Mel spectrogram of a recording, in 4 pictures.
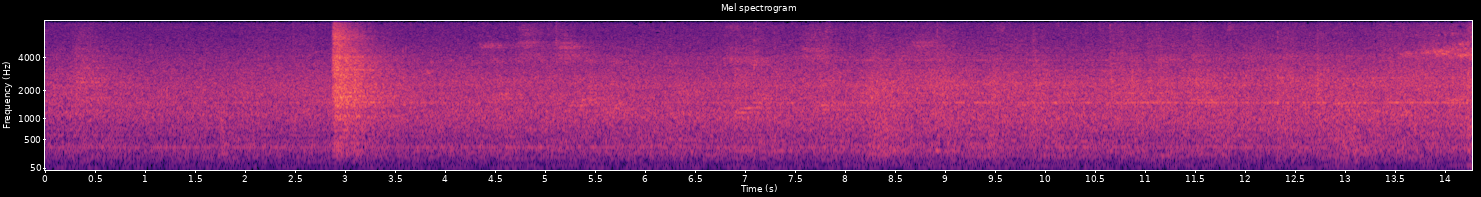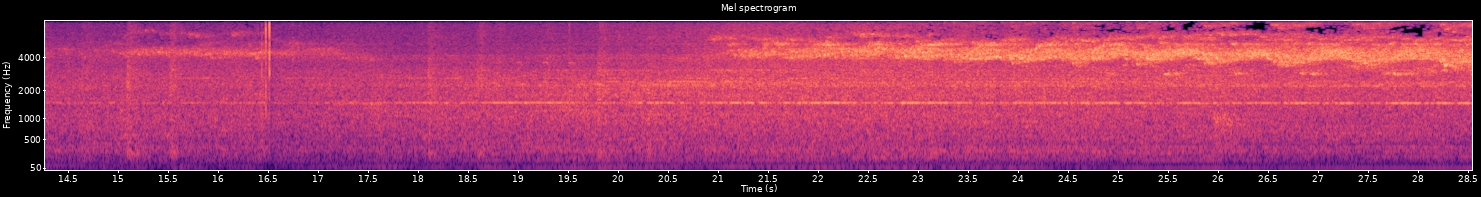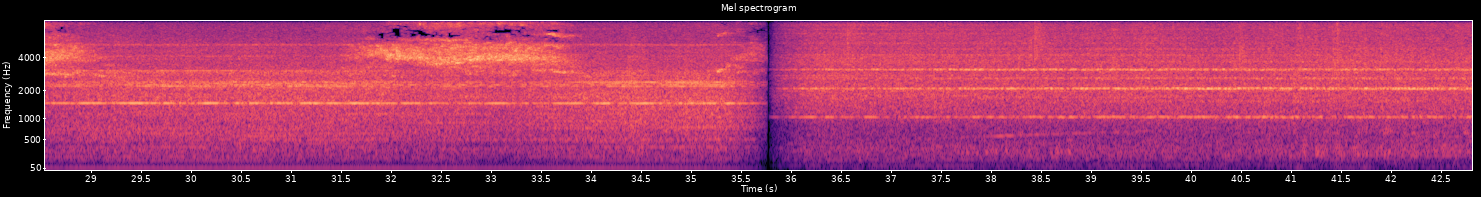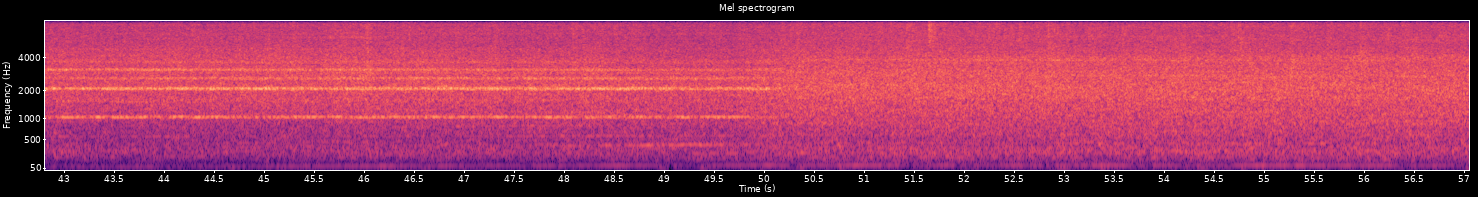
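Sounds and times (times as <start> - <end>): train rumbling and whining: 0.0 - 57.0
high-pitched wheel squeal: 20.2 - 50.3.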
